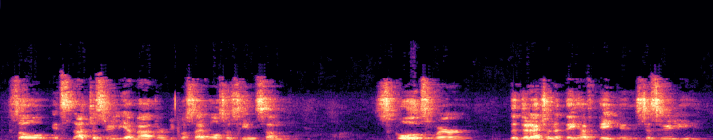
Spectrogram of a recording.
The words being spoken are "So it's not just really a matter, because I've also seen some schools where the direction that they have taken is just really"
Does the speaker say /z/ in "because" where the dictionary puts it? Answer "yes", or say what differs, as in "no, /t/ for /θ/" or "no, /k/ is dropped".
no, /s/ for /z/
